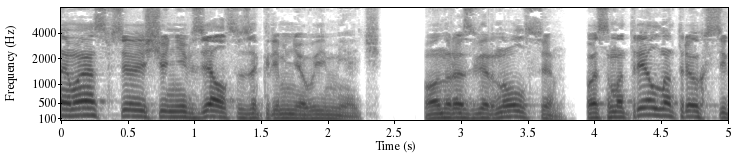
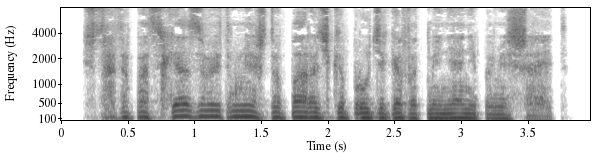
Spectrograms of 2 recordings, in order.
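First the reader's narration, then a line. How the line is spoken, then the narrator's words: Muttered. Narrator (Russian): пробормотал он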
